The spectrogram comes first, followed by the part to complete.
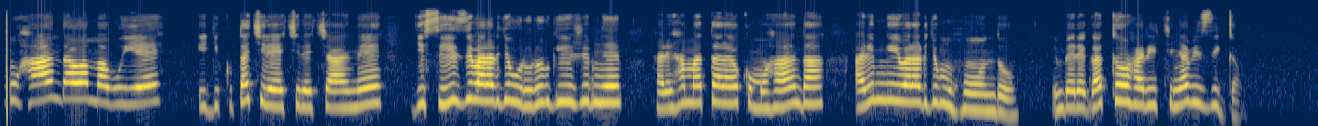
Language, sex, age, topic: Kinyarwanda, male, 18-24, government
